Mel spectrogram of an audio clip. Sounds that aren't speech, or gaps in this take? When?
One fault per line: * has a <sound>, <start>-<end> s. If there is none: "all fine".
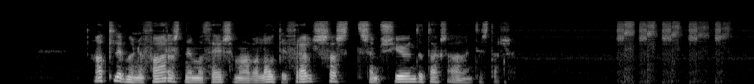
* has a laugh, 6.2-7.3 s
